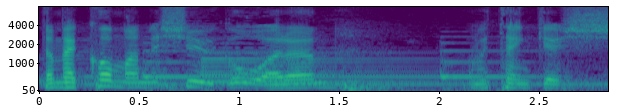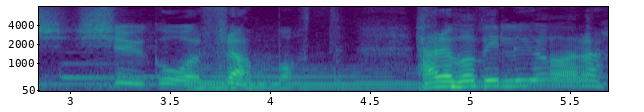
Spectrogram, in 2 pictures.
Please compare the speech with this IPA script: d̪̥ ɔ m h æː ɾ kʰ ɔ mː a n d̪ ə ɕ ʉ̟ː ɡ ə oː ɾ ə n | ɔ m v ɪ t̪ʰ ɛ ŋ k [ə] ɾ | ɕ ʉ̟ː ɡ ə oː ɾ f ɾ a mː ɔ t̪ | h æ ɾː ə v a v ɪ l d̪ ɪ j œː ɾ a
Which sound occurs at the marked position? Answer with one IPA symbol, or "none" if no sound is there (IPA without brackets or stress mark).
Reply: ə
